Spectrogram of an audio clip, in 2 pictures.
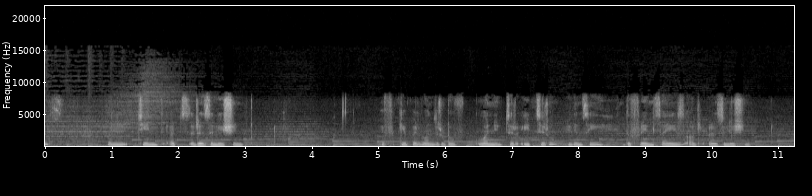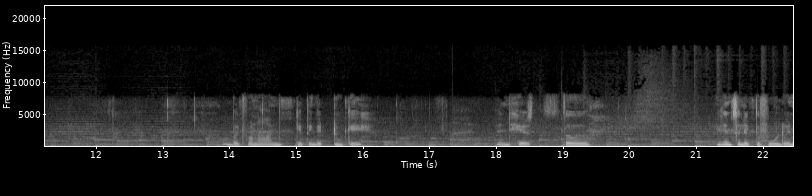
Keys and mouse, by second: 2.6-5.1 drag, 6.1-7.5 drag, 8.9-14.9 drag, 22.3 click.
